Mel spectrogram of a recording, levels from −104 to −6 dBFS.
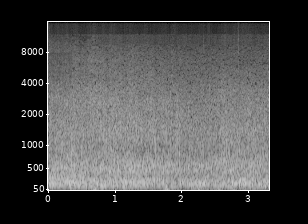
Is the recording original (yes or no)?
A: yes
